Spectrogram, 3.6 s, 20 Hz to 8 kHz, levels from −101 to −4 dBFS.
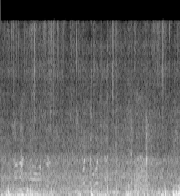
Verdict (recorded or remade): remade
